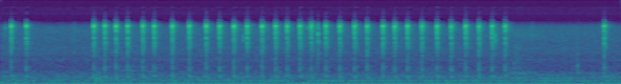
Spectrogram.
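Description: Computer mouse button clicked twice, then clicked rapidly and evenly, about seven times a second, for some four seconds, as the scroll-down arrow of a list is pressed over and over.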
